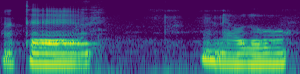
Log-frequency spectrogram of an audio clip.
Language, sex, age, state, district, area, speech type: Kannada, male, 45-60, Karnataka, Bangalore Urban, rural, spontaneous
